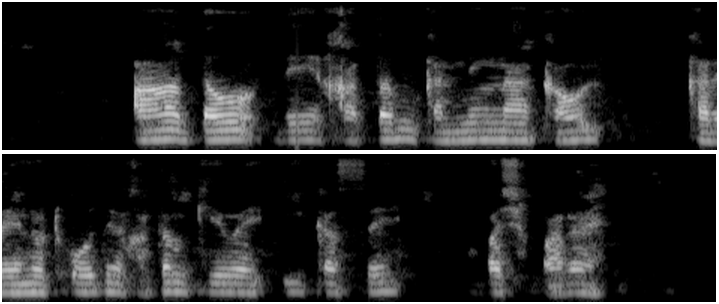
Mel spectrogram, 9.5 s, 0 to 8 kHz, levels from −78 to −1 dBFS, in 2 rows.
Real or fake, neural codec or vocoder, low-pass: real; none; 7.2 kHz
